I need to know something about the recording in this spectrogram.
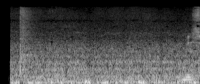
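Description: Uneven rumbling handling noise from a phone's microphone as the phone is moved, with a click near the start and another just before the end.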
